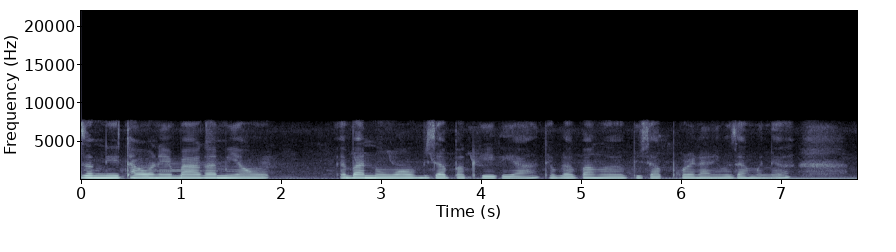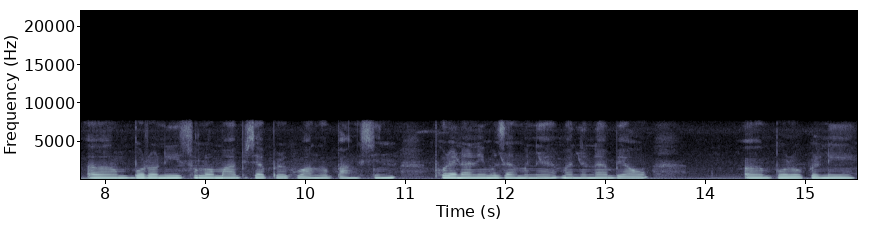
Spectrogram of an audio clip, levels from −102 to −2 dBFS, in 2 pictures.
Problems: low volume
